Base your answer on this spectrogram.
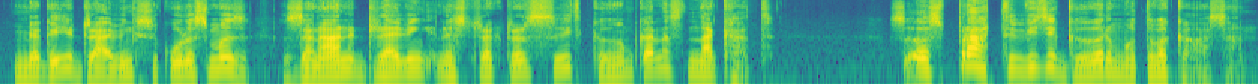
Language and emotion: Kashmiri, disgusted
